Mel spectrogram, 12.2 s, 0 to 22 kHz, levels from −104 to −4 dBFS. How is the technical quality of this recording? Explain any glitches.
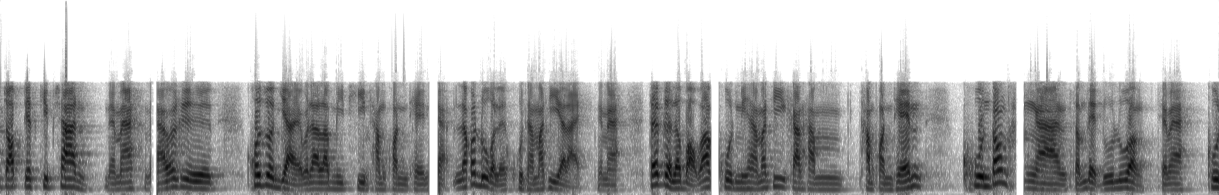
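The recording has two faults: constant hard clipping and four short dropouts from packet loss on the ADPCM call, all over a narrow telephone band of about 150 Hz to 3.4 kHz.

Hard clipping runs throughout. The speech is driven about 12 dB past the clipping point, so only a small share of samples hit the clip level, but their flattened peaks add harsh crackle on loud syllables.

Packet loss on an ADPCM call occurs at 1.5 s (70 ms lost), 4.28 s (100 ms), 7.1 s (90 ms) and 10.15 s (90 ms). Each gap is a hard-edged silence. Afterward the decoder's predictor and step size are out of step with the sender's, so speech returns slightly distorted before settling.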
